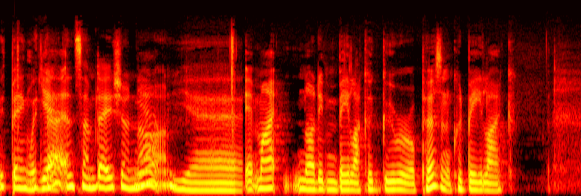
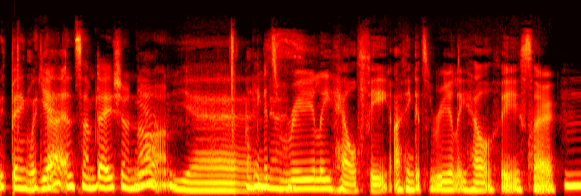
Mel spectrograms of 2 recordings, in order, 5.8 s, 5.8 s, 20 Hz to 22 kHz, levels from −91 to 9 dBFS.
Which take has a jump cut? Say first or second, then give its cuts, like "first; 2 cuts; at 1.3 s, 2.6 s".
first; 1 cut; at 2.4 s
